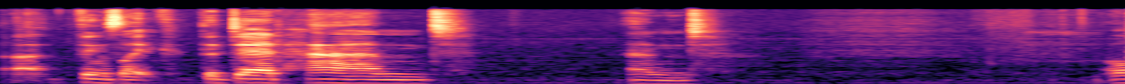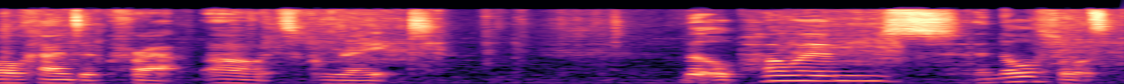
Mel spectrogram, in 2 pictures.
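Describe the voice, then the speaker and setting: A man's voice: medium pitch, extremely slow, long pauses, fairly bright tone. A man giving a dramatic storybook reading, breaking off into chatty, irreverent, sweary asides. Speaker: storyteller reading a folk tale aloud. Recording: distant mic with faint background noise.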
